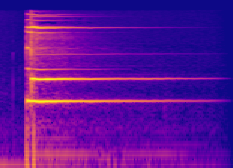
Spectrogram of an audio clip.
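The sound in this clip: An audio cue chime for repeating a phrase: a single bright, clear ding that strikes sharply and rings on with a smooth decay for over a second, heard alone.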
